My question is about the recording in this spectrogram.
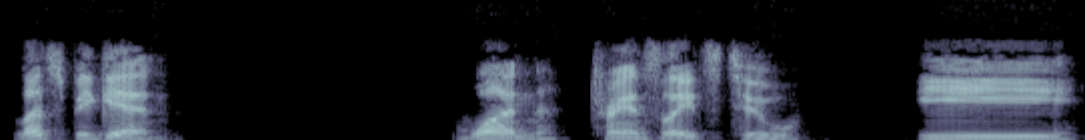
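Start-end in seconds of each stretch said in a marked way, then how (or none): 4.6-5.4 E held high and level in Mandarin. Shown as a demonstration. Teacher modelling E with a high level tone for learners. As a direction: sing E out on one steady high pitch. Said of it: "pronounced with a high level tone".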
